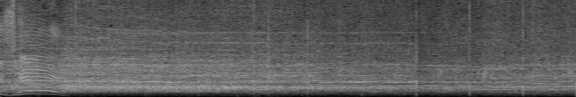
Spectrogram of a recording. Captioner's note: cheers and applause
